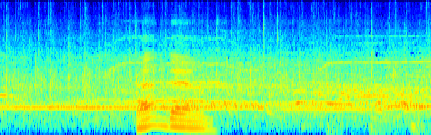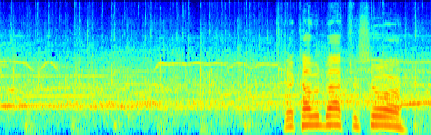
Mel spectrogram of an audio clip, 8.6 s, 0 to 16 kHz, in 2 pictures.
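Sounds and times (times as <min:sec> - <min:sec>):
concert crowd applause: 0:00.0 - 0:08.6
large concert crowd cheering: 0:00.0 - 0:08.6
whoops and whistles from concert crowd: 0:00.8 - 0:02.2, 0:03.1 - 0:07.4
speech: 0:01.4 - 0:02.2, 0:07.2 - 0:08.5.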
